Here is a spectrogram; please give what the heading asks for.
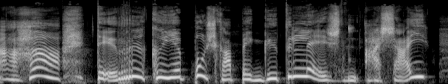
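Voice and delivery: laughing with glee and joy. The doe, who dislikes the crocodile, answers its crying, laughing gleefully. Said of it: "râse bucuroasă".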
